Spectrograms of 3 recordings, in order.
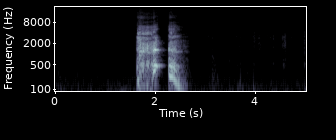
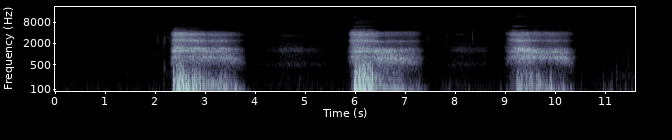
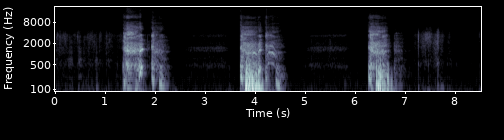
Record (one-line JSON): {"cough_length": "5.0 s", "cough_amplitude": 7129, "cough_signal_mean_std_ratio": 0.28, "exhalation_length": "11.6 s", "exhalation_amplitude": 10123, "exhalation_signal_mean_std_ratio": 0.43, "three_cough_length": "8.5 s", "three_cough_amplitude": 15558, "three_cough_signal_mean_std_ratio": 0.3, "survey_phase": "beta (2021-08-13 to 2022-03-07)", "age": "18-44", "gender": "Male", "wearing_mask": "No", "symptom_cough_any": true, "symptom_new_continuous_cough": true, "symptom_runny_or_blocked_nose": true, "symptom_sore_throat": true, "symptom_fatigue": true, "symptom_fever_high_temperature": true, "symptom_headache": true, "symptom_loss_of_taste": true, "smoker_status": "Current smoker (1 to 10 cigarettes per day)", "respiratory_condition_asthma": false, "respiratory_condition_other": true, "recruitment_source": "Test and Trace", "submission_delay": "1 day", "covid_test_result": "Positive", "covid_test_method": "LFT"}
